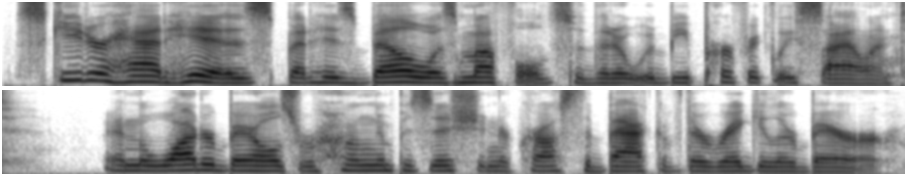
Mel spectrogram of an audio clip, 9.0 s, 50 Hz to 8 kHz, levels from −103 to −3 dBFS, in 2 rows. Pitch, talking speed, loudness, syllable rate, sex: 180 Hz, 200 wpm, -19 LUFS, 5.2 syllables/s, female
